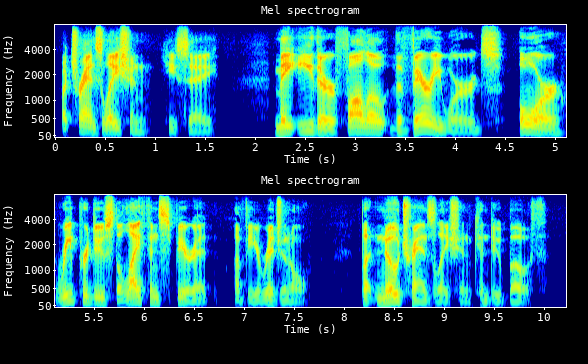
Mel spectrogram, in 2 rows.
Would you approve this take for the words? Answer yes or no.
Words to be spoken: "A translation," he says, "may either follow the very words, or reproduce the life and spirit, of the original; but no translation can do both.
no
